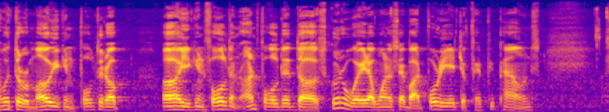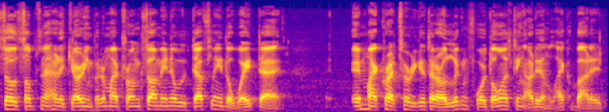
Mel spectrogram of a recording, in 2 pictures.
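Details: Woman with Friedreich's ataxia, a progressive neurological condition affecting coordination, who uses a wheelchair; ataxic dysarthria.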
